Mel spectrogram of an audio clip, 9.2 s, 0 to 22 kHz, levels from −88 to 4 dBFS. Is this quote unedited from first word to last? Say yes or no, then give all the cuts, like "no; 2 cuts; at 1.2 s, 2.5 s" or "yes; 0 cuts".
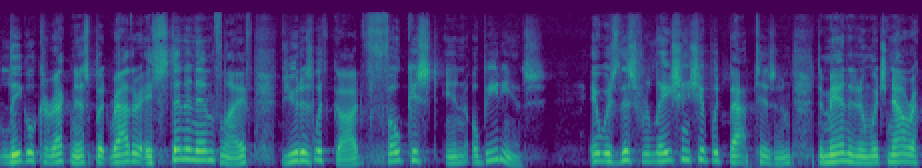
no; 3 cuts; at 2.2 s, 3.1 s, 7.2 s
